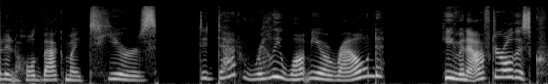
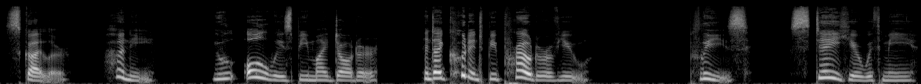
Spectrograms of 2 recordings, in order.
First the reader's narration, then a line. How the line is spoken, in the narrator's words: froze for a few seconds, then calmly said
